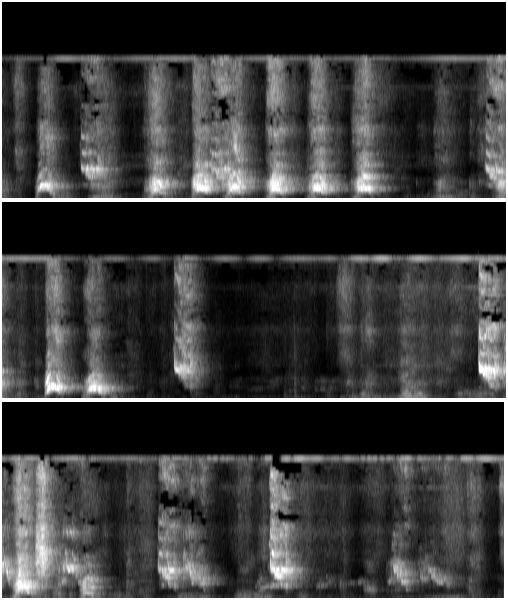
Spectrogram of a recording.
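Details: London, a Chihuahua from the Kastropulo Crimea kennel living in Saratov, gives a quick burst of shrill yaps. A quieter gap follows, then a few more scattered high barks.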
